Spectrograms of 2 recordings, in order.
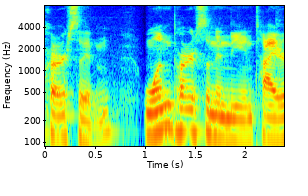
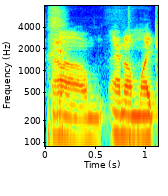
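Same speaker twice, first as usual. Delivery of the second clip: usual speaking voice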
